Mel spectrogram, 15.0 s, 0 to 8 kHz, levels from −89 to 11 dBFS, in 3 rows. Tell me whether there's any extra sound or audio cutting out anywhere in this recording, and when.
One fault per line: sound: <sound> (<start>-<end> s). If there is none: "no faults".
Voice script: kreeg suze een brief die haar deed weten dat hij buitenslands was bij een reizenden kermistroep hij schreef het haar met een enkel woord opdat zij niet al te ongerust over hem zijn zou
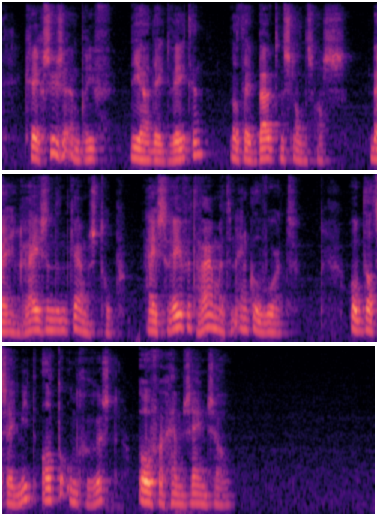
no faults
